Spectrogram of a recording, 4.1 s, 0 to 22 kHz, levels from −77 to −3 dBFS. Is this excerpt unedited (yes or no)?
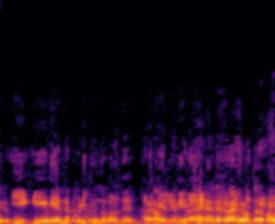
yes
